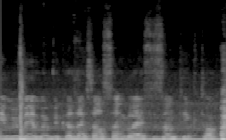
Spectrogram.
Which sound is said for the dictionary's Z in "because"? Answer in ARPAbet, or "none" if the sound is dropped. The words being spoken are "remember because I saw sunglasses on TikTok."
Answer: Z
